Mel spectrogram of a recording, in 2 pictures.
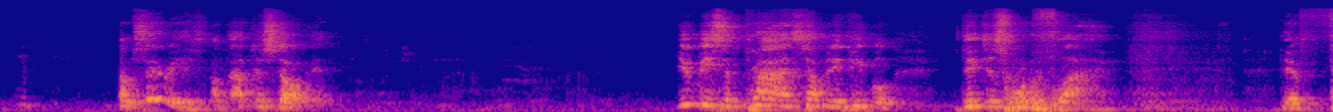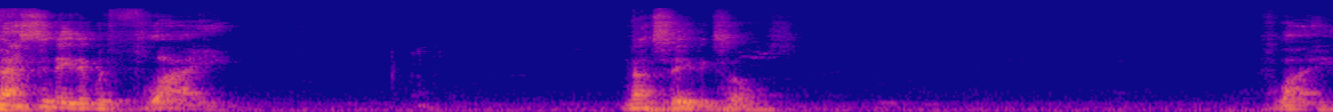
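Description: A man preaches with animation into a headset microphone, in bursts with pauses, in a slightly echoing room.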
